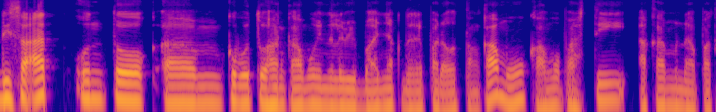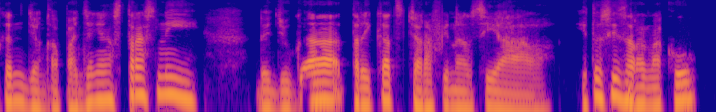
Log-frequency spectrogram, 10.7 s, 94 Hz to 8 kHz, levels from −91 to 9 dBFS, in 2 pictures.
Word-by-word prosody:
di 165 - +7
saat 180 +3 +6 0.2
untuk, 155 -2 +5
mmm, 135 -1 +1
kebutuhan 135 -3 +3
kamu 125 +1 0
ini 120 - -1
lebih 115 -2 0
banyak 110 +2 -2
daripada 105 -1 -4
utang 105 -1 -8
kamu, 150 -3 +3
kamu 115 +1 -3
pasti 145 +7 -4
akan 120 +1 -4
mendapatkan 110 +7 -3
jangka 105 -2 -4
panjang 130 +8 -2
yang 150 - -1
stres 185 -2 0
nih, 175 -6 +1 0.4
dan 110 - -4
juga 145 +9 +2
terikat 125 0 -1
secara 115 -2 -1
finansial. 105 -5 -4 0.2
Itu 150 +7 -1
sih 185 - 0
saran 130 -4 +1
aku. 145 +5 -1
125 Hz, 170 wpm, -22 LUFS, 110-145 Hz, 0.4 s, di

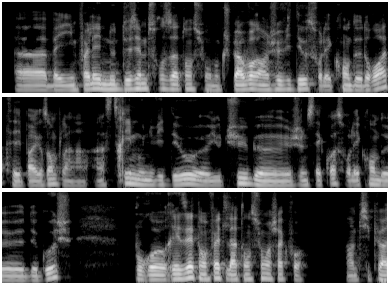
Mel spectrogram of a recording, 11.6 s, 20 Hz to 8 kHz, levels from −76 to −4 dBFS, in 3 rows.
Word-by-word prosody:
Heu, 95 0 +1
bah, 95 +1 -1
il 95 +1 -2
me 100 - -10
fallait 110 +4 +3
une 110 -2 +2
autre 110 - -2
2e 120 +2 +1
source 120 -1 -6
d'attention 110 -3 -1
donc 90 - -9
je - - -14
peux - - +6
avoir 110 +1 +5
un 100 - +1
jeu 110 +3 -2
vidéo 115 +2 -1
sur 115 - -5
l'écran 100 +2 -2
de 95 -1 0
droite - - +1
et 90 - -1
par 90 - 0
exemple 115 +4 -3
un 85 -1 -12
un - - -9
stream 125 -3 -2
ou 105 - -1
une 100 -1 -2
vidéo, 105 +3 0
heu, 90 - -1
YouTube, 110 +6 -3
heu, 90 -2 +1
je 90 - -7
ne - - -5
sais 95 - -2
quoi 120 - -4
sur 95 - -6
l'écran 100 +3 -3
de 90 -2 0
de 90 +2 -5
gauche 130 - -1 0.6
pour, 105 -1 +3
heu, - - +5
reset 115 +6 +5
en 110 - +3
fait 130 +2 +3
l'attention 115 +3 +1
à - - -1
chaque 115 -1 -2
fois. - - -7 0.4
Un 95 - -5
petit - - -6
peu - - +2
à - - +6
105 Hz, 285 wpm, -24 LUFS, 95-115 Hz, 0.6 s, peux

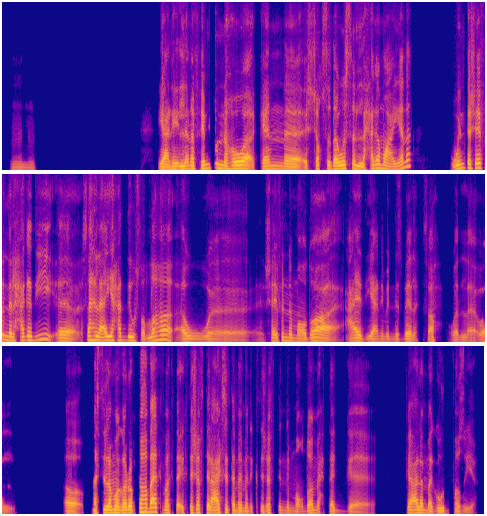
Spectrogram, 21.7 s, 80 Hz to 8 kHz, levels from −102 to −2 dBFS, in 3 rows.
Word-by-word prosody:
اهم. 115 -2 -16 1.8
يعني 135 +1 +3
اللي 140 +1 +4
أنا 160 +1 +3
فهمته 175 +6 0
إن 170 -4 +1
هو 165 +4 +6
كان 145 0 -2
الشخص 130 +5 0
ده 150 0 +5
وصل 170 -2 +3
لحاجة 160 +9 +1
مُعيّنة، 160 - 0 0.6
وأنت 190 +4 +2
شايف 210 +3 +2
إن 190 -3 +2
الحاجة 175 +3 0
دي 215 +7 -5
آآ 145 -1 0
سهل 190 -1 +2
أي 180 +3 +5
حد 180 0 -4
يوصل 150 -6 -1
لها، 195 +7 +1
أو 125 0 -5 0.8
شايف 150 +8 -5
إن 160 -2 -5
الموضوع 140 +1 +1 0.2
عادي 135 -2 -2
يعني 125 -1 -5
بالنسبة 120 +1 -5
لك، 115 - -11
صح - - -8
والَّا - - -11
والَّا 105 -1 -9 0.8
آه، 120 -1 0
بس 135 +3 -2
لمّا 155 +1 +7
جرّبتها 155 +6 +4
بقى 200 0 +6
ما 150 - 0
اكت - - -7
اكتشفت 150 +3 -1
العكس 145 +2 +3
تمامًا، 135 -7 -2
اكتشفت 130 +7 -8
إن 140 -2 -11
الموضوع 125 +1 -4
محتاج 135 -1 -7 1.0
فعلاً 150 0 +4
مجهود 125 -1 -2
فظيع. 110 -5 -9
145 Hz, 145 wpm, -22 LUFS, 125-170 Hz, 1.8 s, لمّا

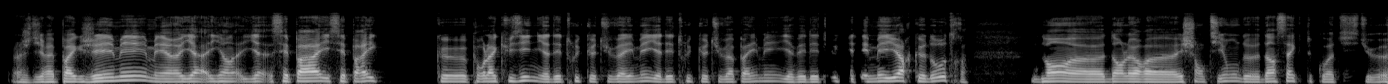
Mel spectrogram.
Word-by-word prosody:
Heu, - - -7
je 110 - -5
dirais 120 +2 0
pas 130 +2 +3
que 125 - -3
j'ai 140 +6 +4
aimé, 190 +3 +2
mais, 135 -5 -1
heu, 130 0 +2
il - - 0
y 135 - +3
a 135 - 0
il 135 - -2
y - - -1
a 135 -1 -1
il 125 - -5
y 135 - 0
a 135 -1 -4
c'est 145 +2 0
pareil 150 0 +5
c'est 140 +1 -2
pareil 145 +3 0 0.6
que 135 -1 0
pour 135 +1 -2
la 140 0 +4
cuisine. 160 +5 -2
Il - - -3
y - - +3
a - - +3
des 125 +1 -1
trucs 155 +5 -8
que - - -4
tu 125 0 -7
vas 125 0 0
aimer, 130 +5 -2
il 155 - -2
y - - +1
a - - +2
des 125 +1 -2
trucs 140 0 -10
que 135 - -5
tu 125 -1 -6
vas 125 0 -2
pas 125 0 -3
aimer. 150 +2 -7
Il 135 - -9
y - - 0
avait 120 +1 -1
des 125 0 -1
trucs 135 +5 -13
qui - - -8
étaient 135 - -4
meilleurs 150 +4 +2
que - - -4
d'autres 145 - -2 0.6
dans, 135 +3 +3
heu, 120 -1 +3
dans 130 +1 +1
leur, 130 -1 +3
heu, 120 -1 +3
échantillons 135 +4 -3
de 125 -3 -2
d'insectes 135 +3 -2
quoi, 120 -1 -5
t - - -13
si - - -11
tu 115 - -9
veux. 110 +1 -4
135 Hz, 295 wpm, -23 LUFS, 125-145 Hz, 0.6 s, pareil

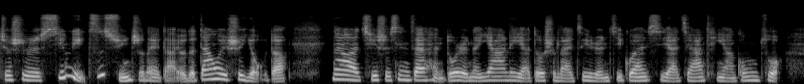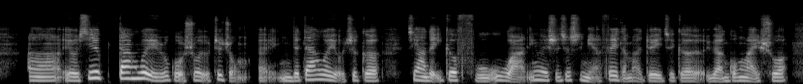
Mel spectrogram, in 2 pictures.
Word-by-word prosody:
就 210 - -1
是 200 -3 0
心 310 - +1
理 320 - +2
咨 435 +4 0
询 165 - +1
之 205 - -1
类 - - -1
的， - - -4
有 - - 0
的 - - +2
单 230 +2 +2
位 245 -2 +4
是 220 -1 +1
有 - - -1
的。 - - 0 0.4
那 225 -6 +3
其 200 +2 -1
实 205 -2 -1
现 205 +1 -2
在 195 -1 +3
很 190 - -5
多 180 +2 +4
人 170 -2 +3
的 165 - -1
压 185 +1 -1
力 185 -2 -2
啊， 155 - -1
都 175 - +1
是 170 -1 -4
来 145 -2 -3
自 185 +3 -4
于 - - 0
人 155 -1 -1
际 160 - -5
关 175 0 +1
系 185 - -6
呀、 145 -3 0
家 165 +1 -3
庭 165 -2 -5
啊、 145 - -5
工 185 +3 -3
作。 - - 0 0.5
呃， 175 -1 0
有 175 - +3
些 290 +11 +4
单 275 0 +6
位 275 - +7
如 185 +3 -2
果 - - 0
说 185 - -1
有 - - -4
这 225 - -1
种 210 - -6
呃， - - -6
你 165 - -1
的 170 - +2
单 220 +2 +2
位 215 -3 +2
有 - - -1
这 - - -3
个 165 0 +1 0.2
这 - - -3
样 185 -3 +3
的 - - +2
一 - - -5
个 190 - +5
服 150 -5 -4
务 190 +5 -1
啊 - - +1
因 205 - -3
为 190 - +2
是 170 -2 +2
这 190 +1 -3
是 195 - -4
免 160 - -2
费 205 -1 +1
的 145 - -5
嘛， 155 +1 -6
对 155 -2 +1
这 160 +2 -6
个 150 0 -2
员 150 +1 -1
工 170 +1 -1
来 160 - -1
说 165 +1 +1
185 Hz, 320 characters per minute, -23 LUFS, 165-205 Hz, 0.5 s, 位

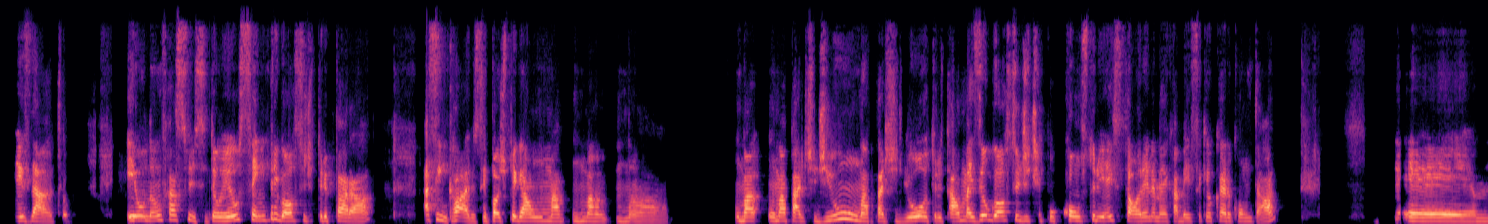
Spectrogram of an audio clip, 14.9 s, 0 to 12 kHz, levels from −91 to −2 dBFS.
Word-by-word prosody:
exato. 475 +2 +1 0.6
Eu 235 0 +4
não 230 +3 -3
faço 260 0 -2
isso, 210 - -7
então 210 +4 0
eu 230 +5 +4
sempre 265 0 -1
gosto 220 -2 +2
de 210 - -11
preparar. 205 -6 +1 0.5
Assim 270 -5 +1
claro, 210 -5 +3
você - - -6
pode 215 -1 +2
pegar 215 -3 +4
uma 200 -1 -1
uma 195 -3 -3
uma 165 -5 -8 0.7
uma 215 0 +2
uma 215 +1 +1
parte 195 -1 +1
de 195 +4 -2
um, 310 +2 +2
uma 210 -4 +1
parte 195 - -1
de 180 +3 -7
outro 225 0 +2
e - - -7
tal 200 +1 +2
mas 215 0 +1
eu 255 0 +4
gosto 235 0 +1
de 215 -2 -3
tipo 220 +2 -6
construir 225 -1 -1
a - - -1
história 215 -3 -1
na 220 - -3
minha 195 -1 -4
cabeça 185 -1 -5
que - - -10
eu - - -11
quero 215 -2 0
contar. 195 +1 -3 1.3
Eh, 190 -4 +4
215 Hz, 185 wpm, -23 LUFS, 195-230 Hz, 1.3 s, Eu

